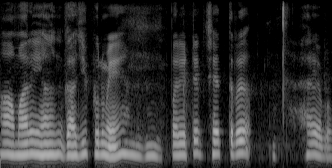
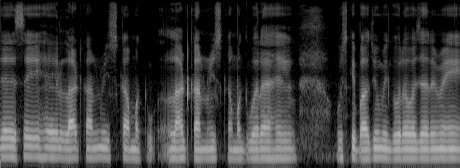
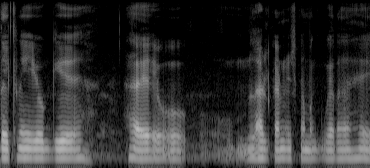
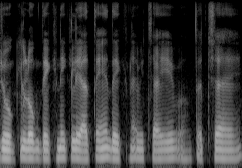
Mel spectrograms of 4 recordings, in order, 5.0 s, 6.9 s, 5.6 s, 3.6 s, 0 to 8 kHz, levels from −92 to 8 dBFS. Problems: none marked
